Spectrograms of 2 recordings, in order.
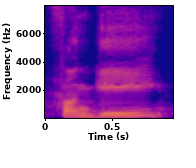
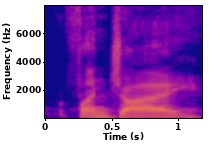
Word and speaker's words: fungi: the plural of fungus there are three ways they're all correct um fungi fungi and fun guy which is what I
